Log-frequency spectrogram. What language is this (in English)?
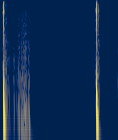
Pashto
